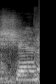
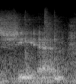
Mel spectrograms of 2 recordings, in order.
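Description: First: The name is said like 'shin'. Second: The name is said like 'shein'. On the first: "I was saying like Shin or something" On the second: "I think that's how you pronounce it, is Shein"

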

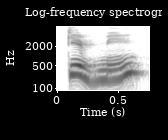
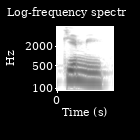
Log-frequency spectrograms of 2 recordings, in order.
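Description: First: The V sound is pronounced, as two separate words. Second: The V sound is dropped, as one short word. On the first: "she's saying, give me, I imagine" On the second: "the V sound disappears and we just say gimme, which sounds like just one strange new word"

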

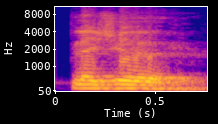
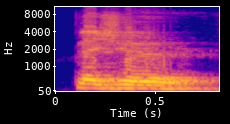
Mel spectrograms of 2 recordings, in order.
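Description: No difference in how they are said.

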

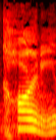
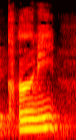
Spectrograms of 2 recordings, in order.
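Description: First: The first syllable rhymes with 'car'. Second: The first syllable does not rhyme with 'car'. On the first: The speaker calls it right. "it is pronounced Kearny. ... that E-A-R making an R sound" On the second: The speaker calls it wrong. "People say Kearny"

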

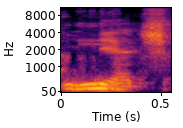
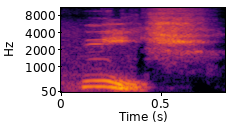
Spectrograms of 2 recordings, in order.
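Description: First: The word is said with an English-sounding pronunciation. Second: The word is said with a French-sounding pronunciation. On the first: The speaker calls it wrong. "It's not niche, I've been told" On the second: The speaker calls it right. "It's niche, which, I don't know, Kurt, does that sound French to you?"

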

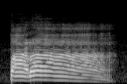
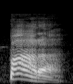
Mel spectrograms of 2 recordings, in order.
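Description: First: The stress is on the last syllable. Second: The stress is on the first syllable. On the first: "o acento tônico está na última sílaba" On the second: "a sílaba mais forte, o acento tônico, está na primeira sílaba"

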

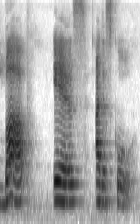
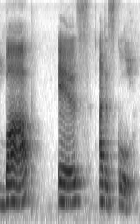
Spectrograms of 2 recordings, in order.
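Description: Both takes have the same delivery.

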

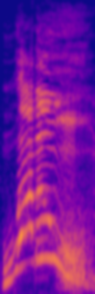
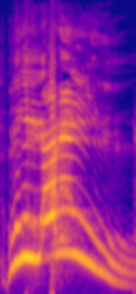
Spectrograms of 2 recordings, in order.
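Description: First: It is said with moderate energy. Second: It is said with very high energy.

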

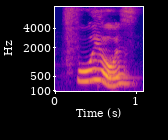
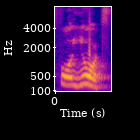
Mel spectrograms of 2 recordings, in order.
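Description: First: The word ends without a t sound. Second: The word ends with a t sound. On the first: The speaker calls it right. "the last letter is not pronounced" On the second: The speaker calls it wrong. "it is not pronounced as Foyots"

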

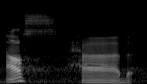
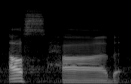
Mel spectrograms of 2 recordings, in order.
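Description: Both takes have the same delivery.

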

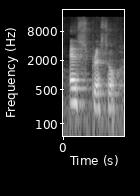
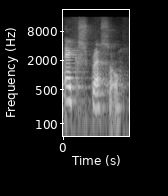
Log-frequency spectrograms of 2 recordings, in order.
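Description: First: It is said without a k sound before s. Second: It is said with a k sound before s. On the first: The speaker calls it right. "just remove that X, it does not belong there" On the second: The speaker calls it wrong. "or do you say espresso with an X?"

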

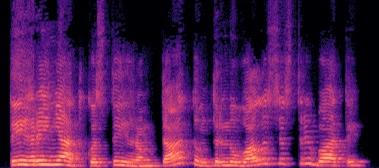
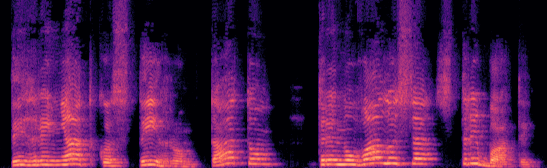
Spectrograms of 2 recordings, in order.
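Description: First: The sentence is spoken at a faster pace. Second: The sentence is spoken slowly. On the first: "Швидше повторимо" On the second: "Спочатку ми її скажемо повільно"

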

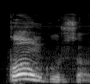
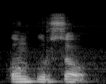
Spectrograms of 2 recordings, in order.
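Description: First: The stress is on the first syllable. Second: The stress is on the last syllable. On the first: This word does not exist. "porque esa palabra no existe. Concurso no existe" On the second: This is a different, existing word. "Ahí no dice concursó, porque esa palabra existe"

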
